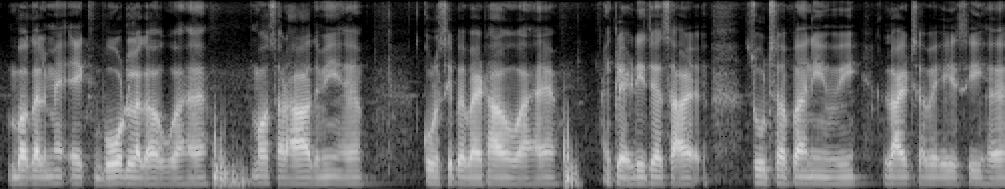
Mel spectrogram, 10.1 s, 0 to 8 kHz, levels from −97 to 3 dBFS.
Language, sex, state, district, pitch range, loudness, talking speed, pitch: Hindi, female, Bihar, Supaul, 95-100 Hz, -20 LUFS, 165 wpm, 100 Hz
